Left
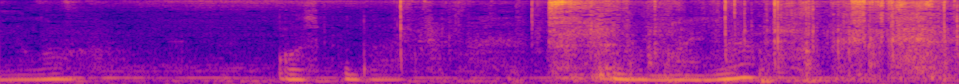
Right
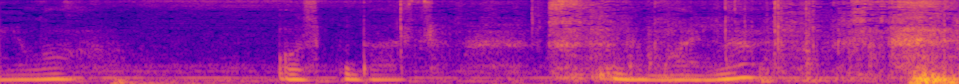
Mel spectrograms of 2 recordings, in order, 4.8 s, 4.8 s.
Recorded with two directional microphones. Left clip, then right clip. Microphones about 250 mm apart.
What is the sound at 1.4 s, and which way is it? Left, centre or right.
Speech, centre.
